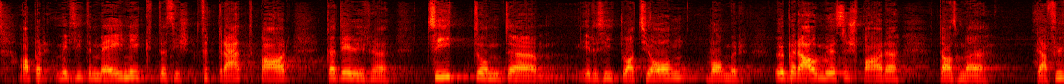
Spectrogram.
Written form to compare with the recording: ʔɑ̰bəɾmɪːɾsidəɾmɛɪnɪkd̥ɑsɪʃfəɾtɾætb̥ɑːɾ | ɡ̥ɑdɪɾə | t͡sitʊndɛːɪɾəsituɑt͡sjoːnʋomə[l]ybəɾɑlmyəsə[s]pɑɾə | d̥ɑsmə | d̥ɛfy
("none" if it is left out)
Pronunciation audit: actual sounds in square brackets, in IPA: ɾ, ʃ

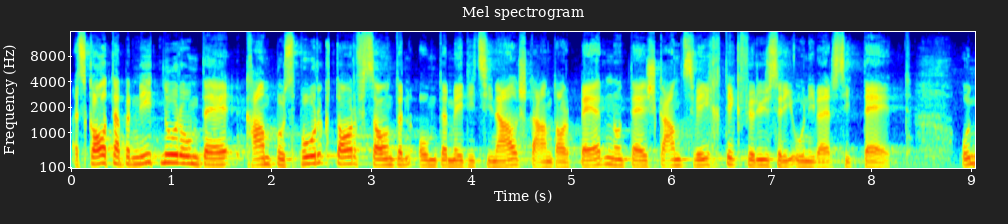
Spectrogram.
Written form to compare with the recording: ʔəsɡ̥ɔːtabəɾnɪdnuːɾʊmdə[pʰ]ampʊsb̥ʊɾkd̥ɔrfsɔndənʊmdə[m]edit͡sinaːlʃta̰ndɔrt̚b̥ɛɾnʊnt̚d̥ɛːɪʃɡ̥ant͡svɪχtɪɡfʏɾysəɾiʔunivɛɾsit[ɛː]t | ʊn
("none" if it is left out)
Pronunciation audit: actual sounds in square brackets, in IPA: kʰ, m, ɛː

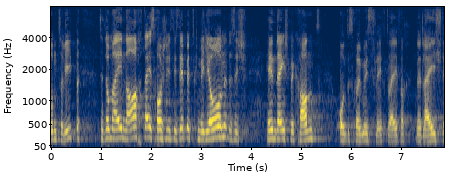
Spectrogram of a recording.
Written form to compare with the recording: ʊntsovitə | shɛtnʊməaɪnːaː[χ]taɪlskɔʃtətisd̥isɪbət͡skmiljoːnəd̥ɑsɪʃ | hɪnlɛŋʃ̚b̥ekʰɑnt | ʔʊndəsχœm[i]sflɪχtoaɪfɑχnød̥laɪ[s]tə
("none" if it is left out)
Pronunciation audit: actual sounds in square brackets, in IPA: χ, y, ʃ

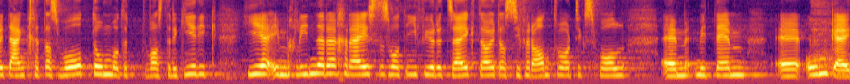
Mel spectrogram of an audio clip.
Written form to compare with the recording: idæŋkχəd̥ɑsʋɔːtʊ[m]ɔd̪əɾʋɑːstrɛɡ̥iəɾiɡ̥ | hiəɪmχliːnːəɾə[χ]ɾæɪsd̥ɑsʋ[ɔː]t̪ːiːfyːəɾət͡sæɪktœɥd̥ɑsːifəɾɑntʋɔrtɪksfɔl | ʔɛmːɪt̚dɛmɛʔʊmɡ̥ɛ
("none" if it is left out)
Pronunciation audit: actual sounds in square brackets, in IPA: m, χ, ɔ

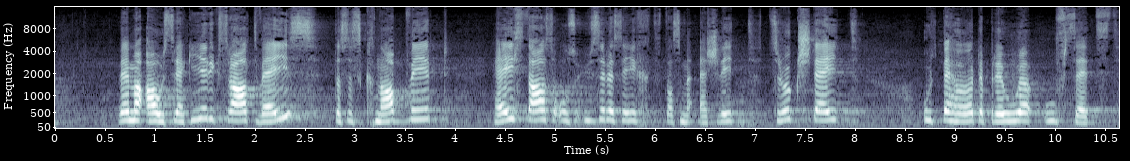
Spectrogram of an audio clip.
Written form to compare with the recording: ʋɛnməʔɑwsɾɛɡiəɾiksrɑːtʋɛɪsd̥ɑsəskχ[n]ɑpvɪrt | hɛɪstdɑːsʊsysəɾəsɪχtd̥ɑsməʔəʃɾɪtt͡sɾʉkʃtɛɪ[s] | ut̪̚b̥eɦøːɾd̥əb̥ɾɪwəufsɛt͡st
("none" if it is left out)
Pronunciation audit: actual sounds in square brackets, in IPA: n, t

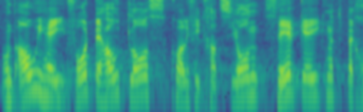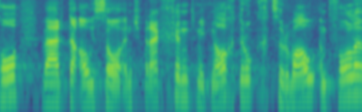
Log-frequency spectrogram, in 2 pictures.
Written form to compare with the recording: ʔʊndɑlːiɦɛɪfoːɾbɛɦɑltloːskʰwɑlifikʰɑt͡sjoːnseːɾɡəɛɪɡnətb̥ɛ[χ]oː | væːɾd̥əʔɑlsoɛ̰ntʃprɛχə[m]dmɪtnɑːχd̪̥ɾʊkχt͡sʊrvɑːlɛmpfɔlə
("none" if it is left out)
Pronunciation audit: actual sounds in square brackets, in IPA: χ, n

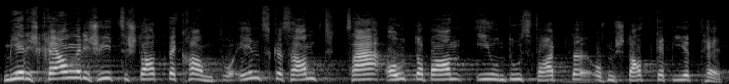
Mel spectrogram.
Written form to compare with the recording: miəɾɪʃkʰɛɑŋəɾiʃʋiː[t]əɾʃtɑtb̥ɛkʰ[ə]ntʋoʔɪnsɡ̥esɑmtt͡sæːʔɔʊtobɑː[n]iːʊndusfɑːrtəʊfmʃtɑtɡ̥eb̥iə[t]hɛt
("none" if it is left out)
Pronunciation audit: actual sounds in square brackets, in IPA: t͡s, ɑ, n, t

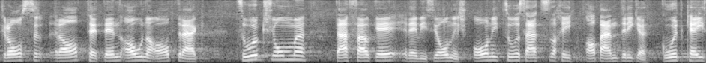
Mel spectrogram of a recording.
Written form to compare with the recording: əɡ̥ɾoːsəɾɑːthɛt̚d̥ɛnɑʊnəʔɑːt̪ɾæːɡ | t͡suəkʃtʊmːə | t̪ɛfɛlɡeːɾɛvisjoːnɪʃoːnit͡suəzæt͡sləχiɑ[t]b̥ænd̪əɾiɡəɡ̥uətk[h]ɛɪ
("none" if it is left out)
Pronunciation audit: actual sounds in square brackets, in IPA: none, h

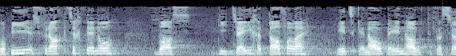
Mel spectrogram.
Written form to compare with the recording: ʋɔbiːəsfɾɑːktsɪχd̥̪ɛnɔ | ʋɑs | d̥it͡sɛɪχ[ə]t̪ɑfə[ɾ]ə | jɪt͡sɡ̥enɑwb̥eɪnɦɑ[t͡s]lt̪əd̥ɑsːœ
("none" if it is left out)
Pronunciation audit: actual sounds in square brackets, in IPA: ə, l, none

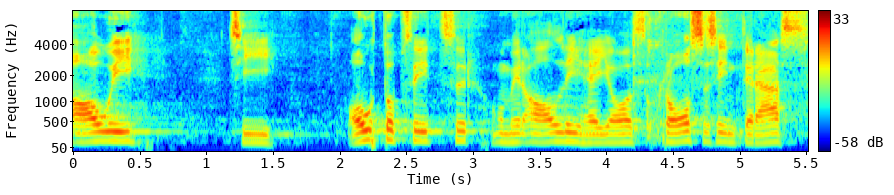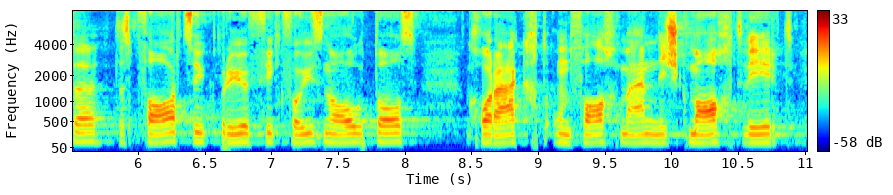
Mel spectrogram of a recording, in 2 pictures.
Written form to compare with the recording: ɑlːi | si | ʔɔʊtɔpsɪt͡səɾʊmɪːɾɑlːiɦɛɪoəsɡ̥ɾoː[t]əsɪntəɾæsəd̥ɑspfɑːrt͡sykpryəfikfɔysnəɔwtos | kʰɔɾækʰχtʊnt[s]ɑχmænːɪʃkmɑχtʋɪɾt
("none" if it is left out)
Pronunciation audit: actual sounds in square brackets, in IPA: s, f

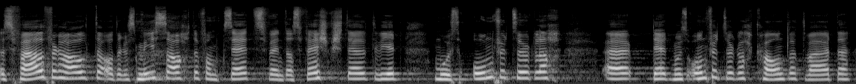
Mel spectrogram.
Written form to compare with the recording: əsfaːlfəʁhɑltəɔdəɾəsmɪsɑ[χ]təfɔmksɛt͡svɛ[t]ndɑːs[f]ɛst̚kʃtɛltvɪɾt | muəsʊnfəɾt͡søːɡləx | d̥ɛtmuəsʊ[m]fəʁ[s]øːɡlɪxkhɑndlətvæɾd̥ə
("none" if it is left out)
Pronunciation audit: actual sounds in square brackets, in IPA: χ, none, f, n, t͡s

